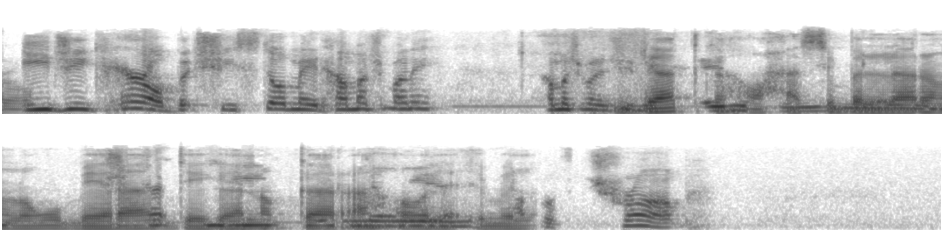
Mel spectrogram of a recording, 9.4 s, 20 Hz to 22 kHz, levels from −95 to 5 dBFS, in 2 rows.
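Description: From 3.45 to 4.43 s and again from 4.75 to 7.8 s the speech sinks in level, most likely speech suppressed in double talk: the echo canceller mistook overlapping talk for echo and attenuated it. It dips by about 15 dB, then by about 25 dB in patches totalling about two seconds, visible as sagging waveform envelopes and faded spectrogram bands.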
